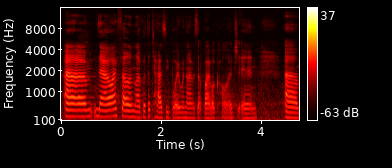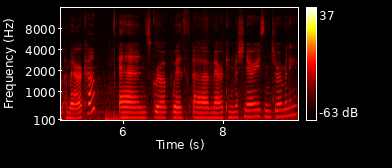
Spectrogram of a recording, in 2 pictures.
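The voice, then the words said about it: Non-Australian accent. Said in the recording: “that is not an Australian accent”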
